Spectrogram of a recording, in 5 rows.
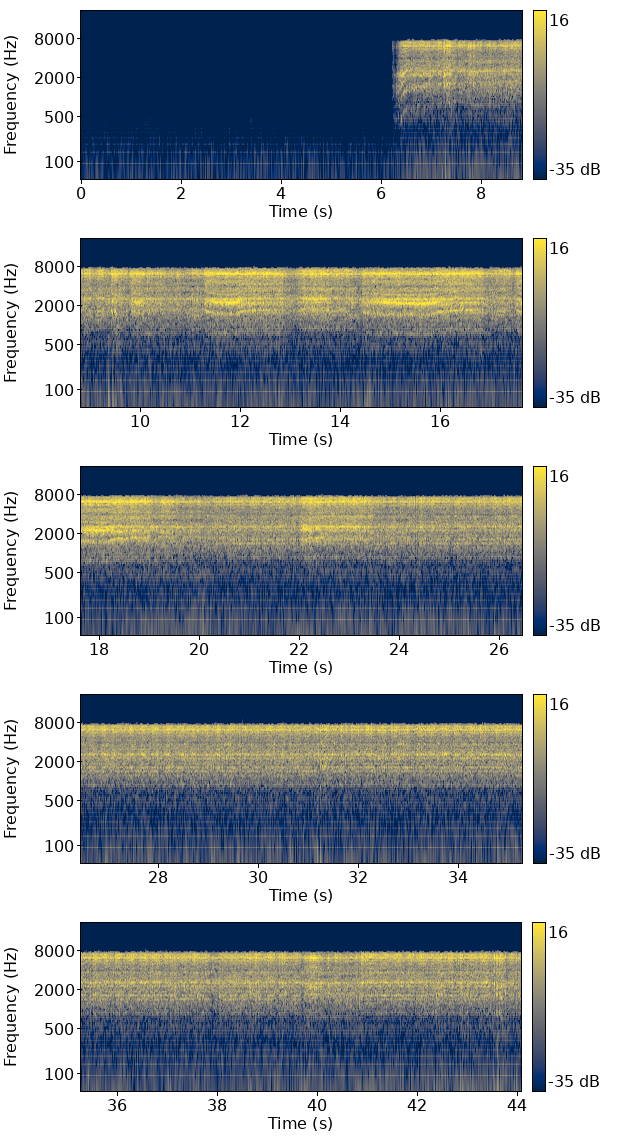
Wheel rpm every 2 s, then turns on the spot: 0, 0, 10, 180, 240, 230, 230, 220, 230, 230, 230, 230, 230, 230, 230, 230, 230, 230, 230, 230, 230, 240.
none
